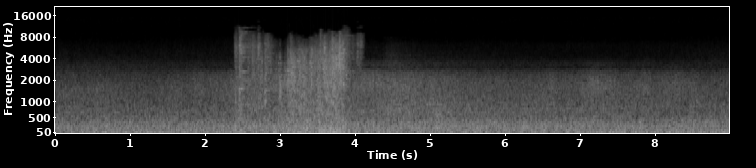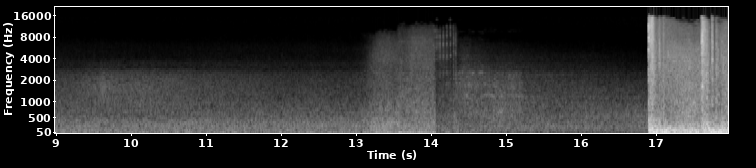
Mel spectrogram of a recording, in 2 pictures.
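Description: A ship's engine rumbles low and steady over the sea.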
